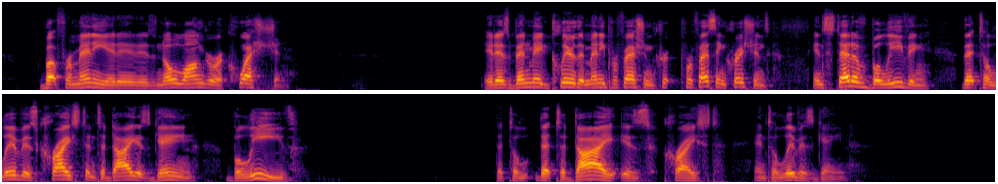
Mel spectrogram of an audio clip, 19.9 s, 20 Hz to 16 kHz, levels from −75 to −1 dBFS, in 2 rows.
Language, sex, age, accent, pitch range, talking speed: English, male, 30-49, American, 115-150 Hz, 130 wpm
